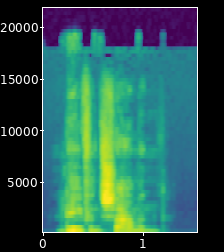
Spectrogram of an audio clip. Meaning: inflection of samenleven: 1. plural present indicative 2. plural present subjunctive
- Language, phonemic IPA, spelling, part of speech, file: Dutch, /ˈlevə(n) ˈsamə(n)/, leven samen, verb, Nl-leven samen.ogg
